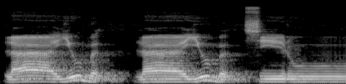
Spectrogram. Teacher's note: Di sini ada ba sukun, kita membacanya dipantulkan.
